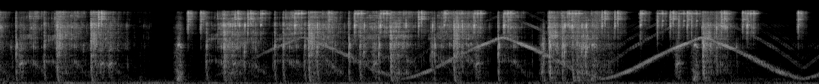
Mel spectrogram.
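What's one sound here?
A mobile game plays chiming, sparkling sound effects.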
